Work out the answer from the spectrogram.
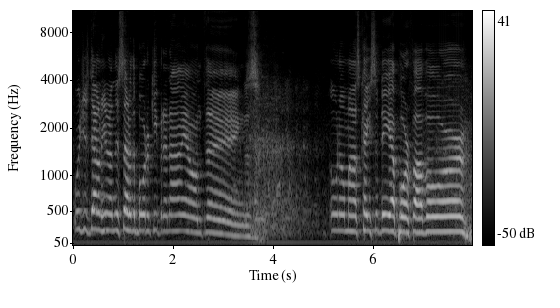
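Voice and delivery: hammed-up clueless American ordering in bad Spanish; drawn-out, loud "por favor" like an ugly tourist; mock Texan expat. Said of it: "they're like".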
